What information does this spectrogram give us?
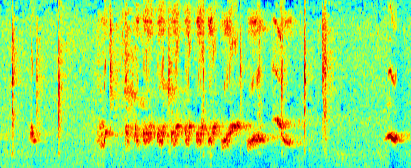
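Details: Vigorous white-rumped shama song intended to provoke rivals: a dense string of quick chirped and whistled notes, warbling around a steady pitch, ending in a single louder whistle; faint hum beneath.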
